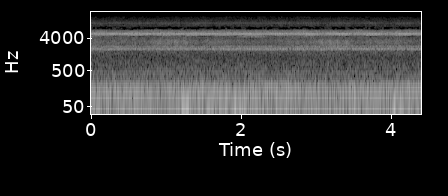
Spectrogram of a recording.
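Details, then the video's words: A constant cricket chorus of high, even trills on two pitches, unbroken throughout, over a soft low rumble. "Cricket Sounds"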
